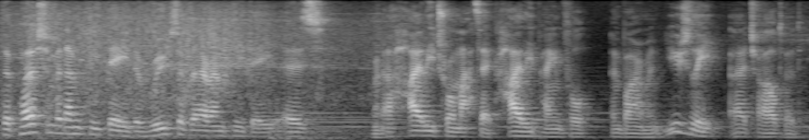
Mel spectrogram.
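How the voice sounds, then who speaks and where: Low-voiced methodical man, echoey room. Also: animated, normal speed, music in the background. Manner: explanatory, methodical. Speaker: therapist expert. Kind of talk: explanatory interview. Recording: roomy echo.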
